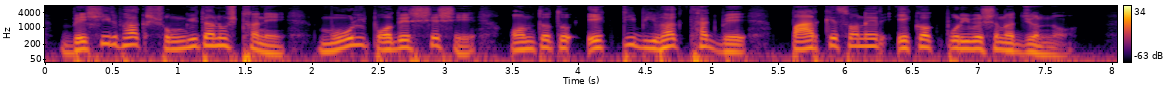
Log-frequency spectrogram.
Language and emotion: Bengali, neutral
